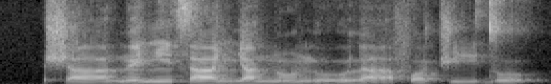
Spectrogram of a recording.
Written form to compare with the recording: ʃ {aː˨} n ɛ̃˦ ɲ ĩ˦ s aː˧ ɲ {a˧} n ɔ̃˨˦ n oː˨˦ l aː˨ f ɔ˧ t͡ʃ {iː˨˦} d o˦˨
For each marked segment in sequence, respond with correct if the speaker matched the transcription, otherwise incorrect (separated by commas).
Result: correct, correct, incorrect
